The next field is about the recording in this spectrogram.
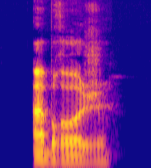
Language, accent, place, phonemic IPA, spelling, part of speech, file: French, France, Lyon, /a.bʁɔʒ/, abrogent, verb, LL-Q150 (fra)-abrogent.wav
- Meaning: third-person plural present indicative/subjunctive of abroger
